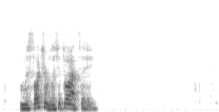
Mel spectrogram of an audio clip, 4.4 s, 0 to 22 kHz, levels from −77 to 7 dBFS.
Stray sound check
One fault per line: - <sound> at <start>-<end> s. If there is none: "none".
none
